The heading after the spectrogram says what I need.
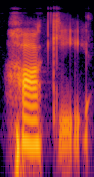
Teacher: it looks like an O, but it sounds like an ah.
